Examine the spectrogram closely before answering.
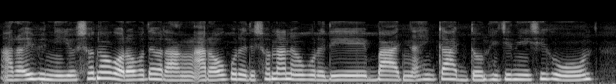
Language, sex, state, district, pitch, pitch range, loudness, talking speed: Chakma, female, Tripura, Dhalai, 215 Hz, 205-235 Hz, -13 LUFS, 155 wpm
